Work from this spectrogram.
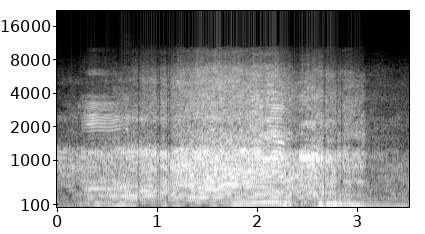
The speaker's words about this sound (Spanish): yo vivo en la parte de una calle principal, huevón, entonces aquí carro que pasa, carro que pasa.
